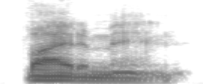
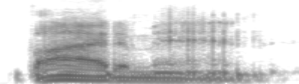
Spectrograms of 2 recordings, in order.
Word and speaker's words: vitamin: Amin and vitamin vitamin you've got this funny mark and the tea to make sure that it's kind of softened becomes more like a D now the question is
